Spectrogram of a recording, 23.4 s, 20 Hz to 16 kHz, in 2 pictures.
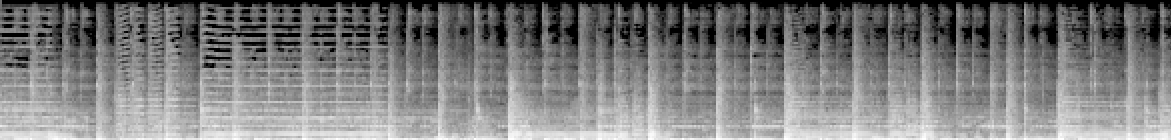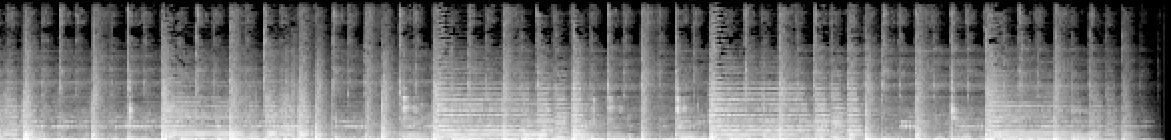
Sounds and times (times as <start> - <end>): Music: 0.0 - 23.4.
